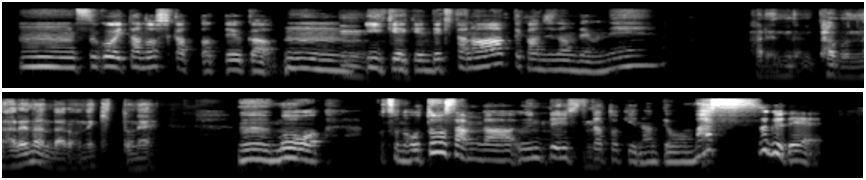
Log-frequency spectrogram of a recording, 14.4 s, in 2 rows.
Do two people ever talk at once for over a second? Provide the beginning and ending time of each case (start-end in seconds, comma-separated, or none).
none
